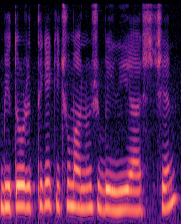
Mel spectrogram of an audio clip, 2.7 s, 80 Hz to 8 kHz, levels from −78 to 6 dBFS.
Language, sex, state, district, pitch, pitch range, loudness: Bengali, female, Jharkhand, Sahebganj, 235 Hz, 220-245 Hz, -15 LUFS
